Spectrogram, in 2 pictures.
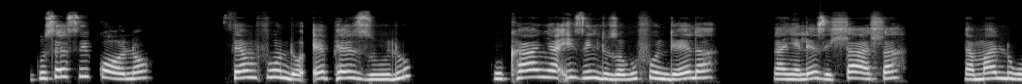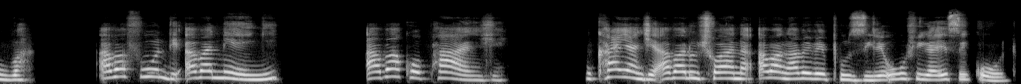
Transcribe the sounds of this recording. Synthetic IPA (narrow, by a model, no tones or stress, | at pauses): ɣusesiɣɔlɔ | seɱfundʱɔʔɛpʰezuːlu | ɣukʰaɲaʔizind͡ɮʱuzoɣufundʱɛla | ɣaɲɛleziɬaɬa | lamaluːβa | a̰βafundʱiʔaβaneŋi | aβakʰɔpʰaːnd͡ɮʱɛ | ɣukʰaɲand͡ʒʱɛ̰ʔaβalut͡ʃʼwanaʔaβaŋaβɛβepʰuzilɛuɣufiɣaesiɣɔːlɔ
